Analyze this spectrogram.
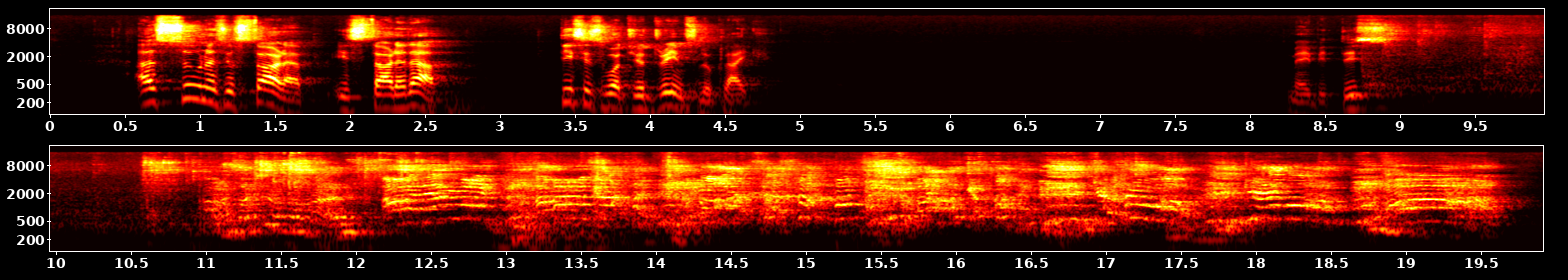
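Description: A young man speaks calmly into a microphone, heard through loudspeakers in a large room.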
